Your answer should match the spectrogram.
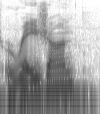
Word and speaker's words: Rajon: So it's pronounced Rajon, not Rajon. I know that the entire media is having a hard time with that, but we're going to be on the cutting edge. – I've also heard Rajon. – So Mason Ireland asked him to say his first name. – Okay. – And he said, Rajon. – Rajon. – Like, very clearly, like, two syllable, Rajon.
